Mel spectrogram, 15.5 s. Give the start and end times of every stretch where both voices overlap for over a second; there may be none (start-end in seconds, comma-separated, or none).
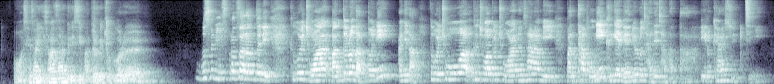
none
